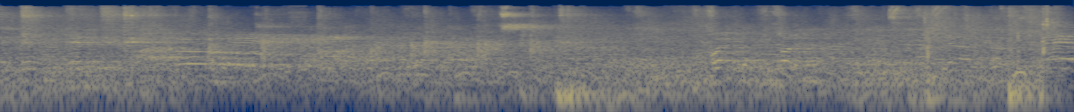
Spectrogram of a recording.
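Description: Fencers' shoes thump and squeak on the strip.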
